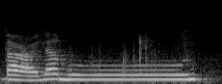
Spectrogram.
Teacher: حقیقی ہے اور تم میں اظہار شفی کرنا ہے، تعلمون میں عین کو وسط حلق میں لے جائیں، یہاں پہ آپ نے جھٹکا نہیں لانا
